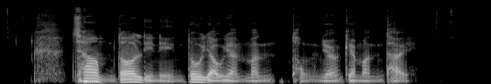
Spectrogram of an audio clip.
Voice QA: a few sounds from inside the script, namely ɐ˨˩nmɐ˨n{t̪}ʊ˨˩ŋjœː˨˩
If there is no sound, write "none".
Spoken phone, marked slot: t̪ʰ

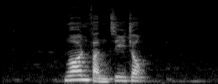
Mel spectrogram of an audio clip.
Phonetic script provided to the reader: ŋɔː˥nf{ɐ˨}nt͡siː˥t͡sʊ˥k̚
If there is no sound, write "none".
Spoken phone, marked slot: ɐ˨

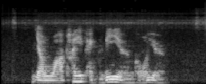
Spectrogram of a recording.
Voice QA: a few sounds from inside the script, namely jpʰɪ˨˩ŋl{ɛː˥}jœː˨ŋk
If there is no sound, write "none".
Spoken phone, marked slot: iː˥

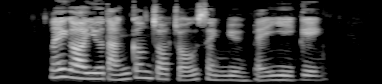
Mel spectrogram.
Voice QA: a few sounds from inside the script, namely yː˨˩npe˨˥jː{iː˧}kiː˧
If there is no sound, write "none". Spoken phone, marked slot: iː˧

